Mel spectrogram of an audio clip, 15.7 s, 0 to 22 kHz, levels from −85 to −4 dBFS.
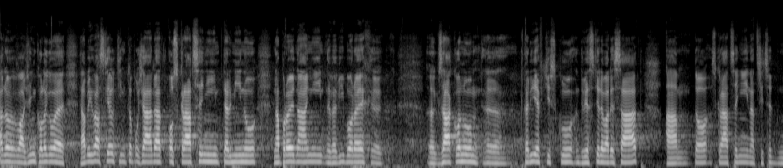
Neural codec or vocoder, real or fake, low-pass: none; real; 14.4 kHz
